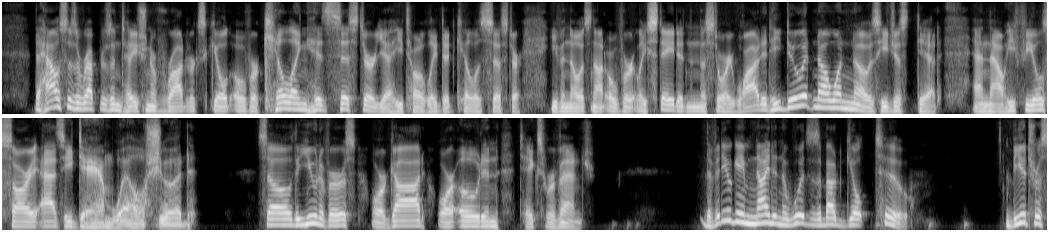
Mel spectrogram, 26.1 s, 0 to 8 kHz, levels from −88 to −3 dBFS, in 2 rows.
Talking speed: 160 wpm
